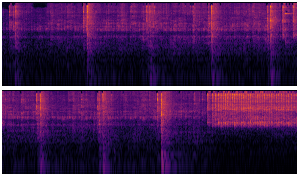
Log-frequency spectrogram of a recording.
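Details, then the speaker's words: Electric mountain bike running factory gearing for over a year, with a wireless derailleur under test: sharp metallic clunks about once a second as the chain jumps on damaged rear cassette cogs, a shifting problem ongoing for about a month. "you hear that? That clunk back here at my cassette. This is something I've been fighting now for about a month."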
